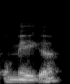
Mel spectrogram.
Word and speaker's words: omega: the angular frequency by the way this is pronounced Omega the angular frequency Omega is equal to 2pi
